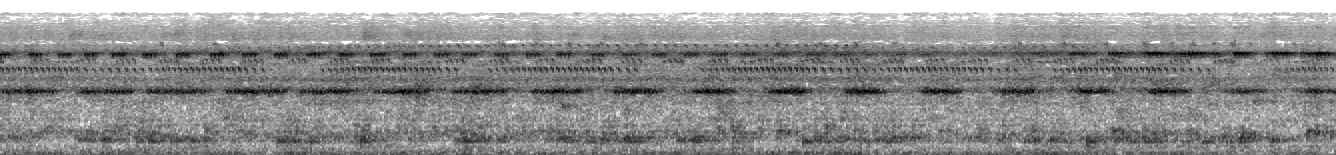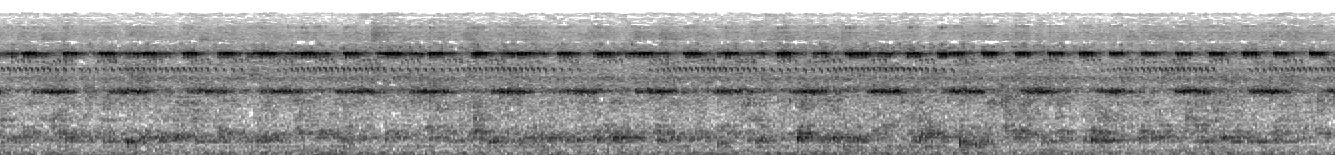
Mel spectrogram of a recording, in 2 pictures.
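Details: Several crickets trill together in a recording used to chase away rats and train birds. Piercing, rapidly pulsed notes stack in high bands, with a softer band breaking into short rhythmic bursts.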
